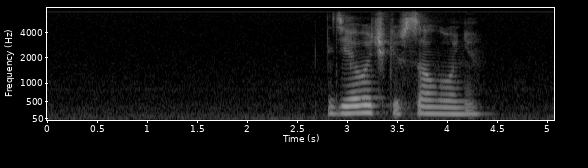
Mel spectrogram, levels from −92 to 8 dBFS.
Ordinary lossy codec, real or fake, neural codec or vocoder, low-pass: none; real; none; 7.2 kHz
